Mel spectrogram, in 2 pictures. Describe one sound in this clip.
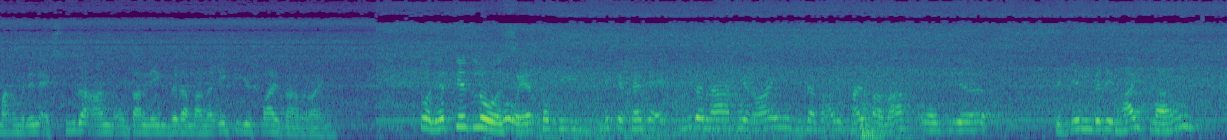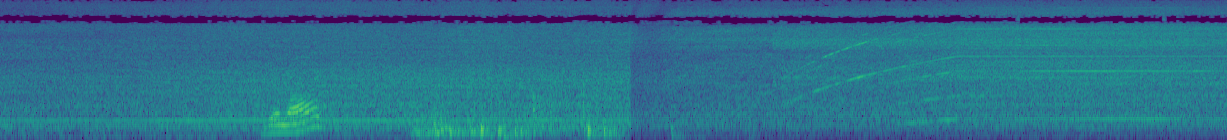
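A hot air welding gun blows with a steady hiss.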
